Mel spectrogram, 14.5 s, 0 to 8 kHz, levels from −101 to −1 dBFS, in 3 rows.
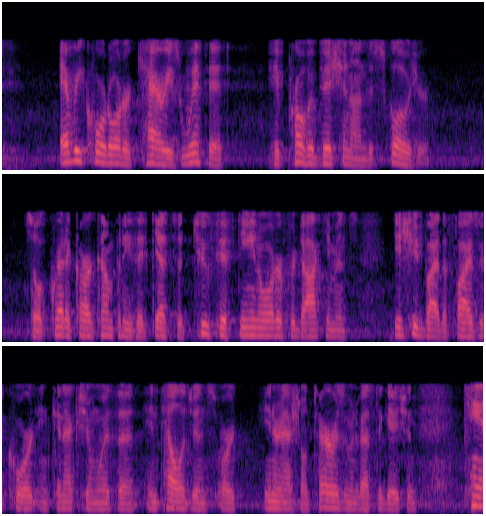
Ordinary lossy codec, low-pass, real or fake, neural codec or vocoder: AAC, 16 kbps; 7.2 kHz; fake; codec, 16 kHz, 16 kbps, FunCodec, trained on Chinese and English, 50 frames a second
